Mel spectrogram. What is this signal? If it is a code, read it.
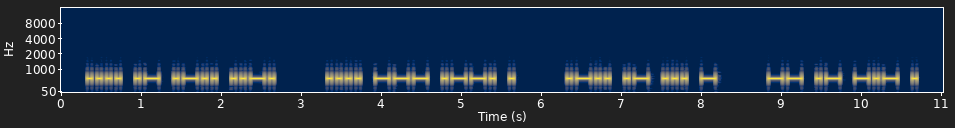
Morse code, heard as a keyed tone, about 20 wpm, 600 Hz. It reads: HALF HOPE LAST MAKE
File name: CW / Practice / 500MostCommonEnglishWords20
